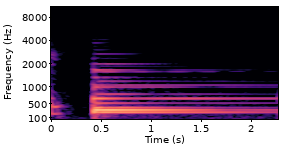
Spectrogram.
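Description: A C major chord played once on a piano about half a second in, then held so it slowly dies away.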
